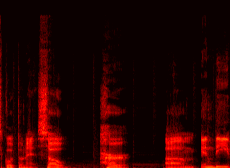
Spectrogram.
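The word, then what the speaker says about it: Kotone: koton yo let me figure out how to pronounce it yeah it's koton so her um in the vision MV for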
